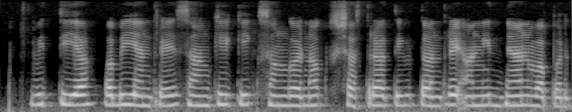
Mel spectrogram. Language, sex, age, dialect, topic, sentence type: Marathi, female, 60-100, Varhadi, banking, statement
